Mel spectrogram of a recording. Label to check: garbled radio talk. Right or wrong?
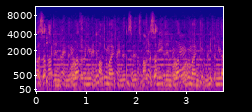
Right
